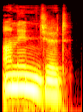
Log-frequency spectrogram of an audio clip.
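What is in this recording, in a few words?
"uninjured", British English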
